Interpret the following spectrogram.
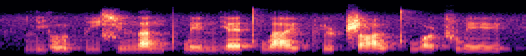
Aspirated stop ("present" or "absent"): present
